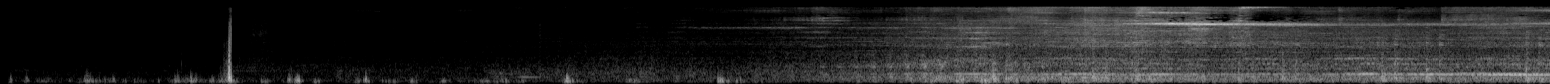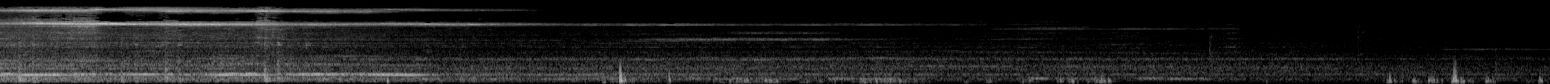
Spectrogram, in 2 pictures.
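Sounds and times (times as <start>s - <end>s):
train wheels squealing: 6.2s - 28.7s, 29.6s - 31.0s
train rumble: 8.4s - 19.6s.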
